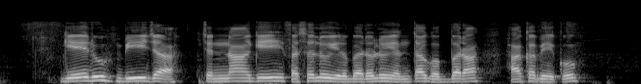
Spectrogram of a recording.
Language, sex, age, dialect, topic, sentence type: Kannada, male, 46-50, Coastal/Dakshin, agriculture, question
